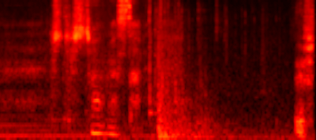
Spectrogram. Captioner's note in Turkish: duygusal müzik biter; kapı kapanır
